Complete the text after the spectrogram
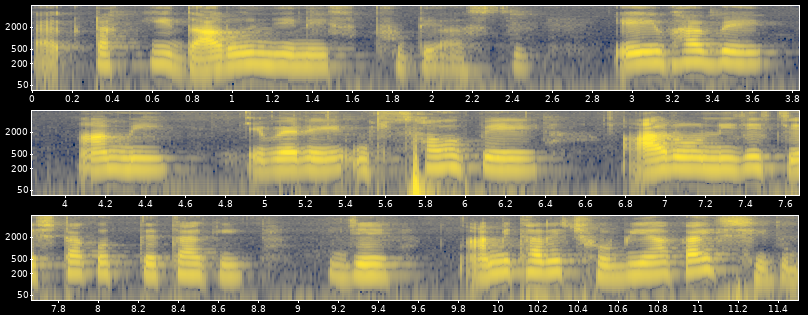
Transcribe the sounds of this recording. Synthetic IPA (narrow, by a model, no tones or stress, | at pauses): ɛ̰kʈakid̪aɾond͡ʑiniʃfʰuʈea̰ʃt͡ɕʰi | ejbʱabe | ami | ḛβaɾeut̪ʃaɦopee | a̰ɾonid͡ʑeɾt͡ɕeʃʈakoɾt̪et̪ʰaki | d͡ʑe | a̰mit̪ʰalet͡ɕʰobiakajʃikbo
